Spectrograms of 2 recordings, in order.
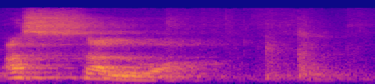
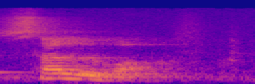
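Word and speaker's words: السلوى: And when you read this together, you read as-salwa. Because lam here is not pronounced, because sin is a shamsi letter. So it will be pronounced as salva.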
